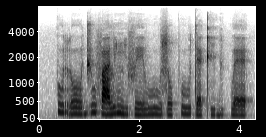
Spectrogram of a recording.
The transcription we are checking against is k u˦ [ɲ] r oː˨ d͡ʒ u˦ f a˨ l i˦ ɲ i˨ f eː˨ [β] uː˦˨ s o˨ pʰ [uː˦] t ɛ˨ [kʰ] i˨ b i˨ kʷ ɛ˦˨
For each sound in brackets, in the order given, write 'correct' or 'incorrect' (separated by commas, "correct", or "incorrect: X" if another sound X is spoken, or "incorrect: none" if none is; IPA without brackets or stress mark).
incorrect: none, correct, correct, correct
